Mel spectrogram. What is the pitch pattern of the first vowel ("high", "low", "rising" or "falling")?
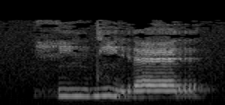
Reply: high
